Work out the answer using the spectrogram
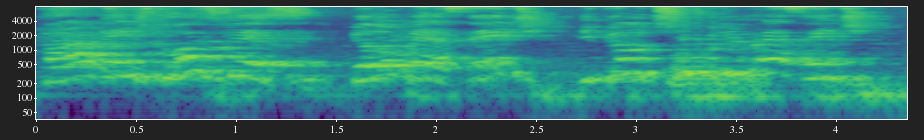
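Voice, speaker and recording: A Brazilian man with a high voice preaches a loose, conversational sermon, repeating himself and calling out to the congregation. He sounds far from the microphone, and his voice booms around a large, reverberant church hall. Steady background noise sits under his words. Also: takes it slowly. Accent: Brazilian Portuguese. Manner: chatty, repetitive, keeps addressing the congregation directly. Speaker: pastor. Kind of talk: informal sermon. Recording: echoey hall, distant mic, noisy.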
